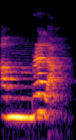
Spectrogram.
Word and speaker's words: umbrella: Whenever M and B, these two letters, when they are together, I mean, when M is followed by B, never pronounce it beta. So here also we'll just remove the sound of B from here and we'll pronounce it simply like umbrella.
